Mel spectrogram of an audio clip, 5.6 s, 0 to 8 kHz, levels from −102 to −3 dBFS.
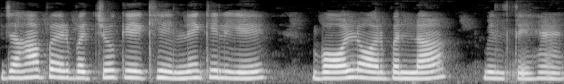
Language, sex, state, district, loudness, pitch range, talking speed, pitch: Hindi, female, Bihar, Darbhanga, -16 LUFS, 215-240 Hz, 125 wpm, 225 Hz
